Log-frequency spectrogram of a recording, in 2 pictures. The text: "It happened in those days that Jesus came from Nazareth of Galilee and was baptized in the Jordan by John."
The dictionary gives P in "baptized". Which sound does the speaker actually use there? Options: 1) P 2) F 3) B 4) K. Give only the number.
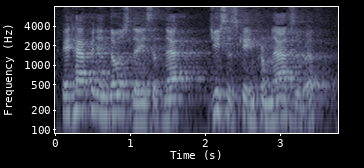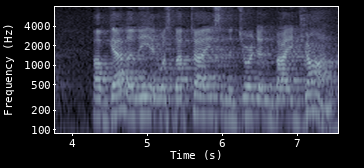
1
